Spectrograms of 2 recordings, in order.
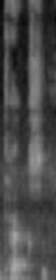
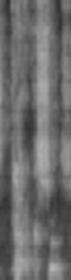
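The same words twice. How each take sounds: First: Said in the usual way. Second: "Texas" with the first vowel opened to "a"; attempted Texan pronunciation. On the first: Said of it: "the woman in the shop corrected". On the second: Visitor retelling the shop correction, imitated Texan vowel in "Texas". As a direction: try a local "TAX-sus" for "Texas". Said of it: "I can't even say it".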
